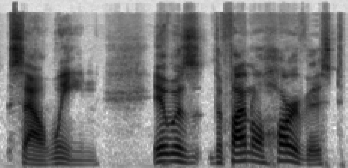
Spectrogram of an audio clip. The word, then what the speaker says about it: Samhain: I know it's Samhain, so a lot of people, myself included, often pronounce it Samhain, but Celtic is a little bit weird, and technically it's pronounced Samhain.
